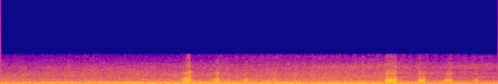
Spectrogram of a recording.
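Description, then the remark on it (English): An old school bus idles and rumbles, its low engine drone steady, while short squealing brake bursts cut in once and then in a quick cluster of several squeaks. “Brakes squeak on that old school bus.”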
